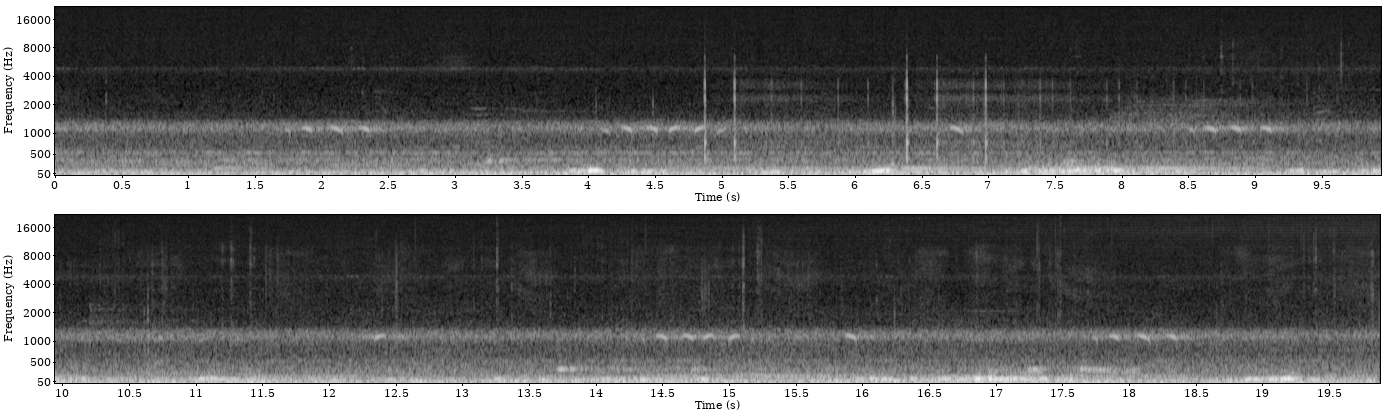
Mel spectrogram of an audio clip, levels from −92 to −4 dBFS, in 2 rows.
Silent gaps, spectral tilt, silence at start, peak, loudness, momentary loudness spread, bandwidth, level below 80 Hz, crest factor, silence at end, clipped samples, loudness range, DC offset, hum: none; -8.5 dB/octave; 0 s; -6 dBFS; -26 LUFS; 12 LU; 16.5 kHz; -28 dBFS; 18 dB; 0 s; under 0.1%; 6 LU; under 0.1%; none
